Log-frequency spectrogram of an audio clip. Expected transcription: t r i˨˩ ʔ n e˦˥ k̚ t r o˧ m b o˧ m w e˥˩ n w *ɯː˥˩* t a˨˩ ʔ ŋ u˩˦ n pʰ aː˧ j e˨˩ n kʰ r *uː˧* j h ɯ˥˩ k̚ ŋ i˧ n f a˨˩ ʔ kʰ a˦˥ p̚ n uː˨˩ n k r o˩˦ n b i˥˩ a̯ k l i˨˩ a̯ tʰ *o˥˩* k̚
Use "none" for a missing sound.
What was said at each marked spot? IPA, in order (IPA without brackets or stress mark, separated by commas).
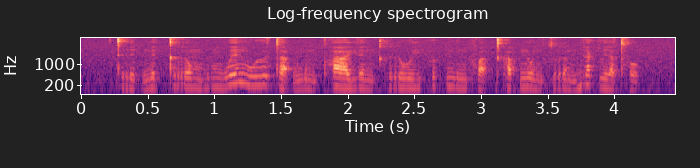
ɯː˥˩, uː˧, o˨˩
